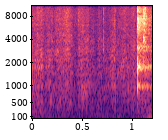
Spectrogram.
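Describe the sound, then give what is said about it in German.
A sharp metallic clack from a shaken spray paint can, its metal ball rattling inside to stir up the pigments, a single bright rattle bursting out near the end after a stretch of quiet background noise. “Das Geklapper, was ihr hört, sind die ähm, Farbflaschen die, wenn man sie schüttelt, innen drin ist so eine Metallkugel und die ähm”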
